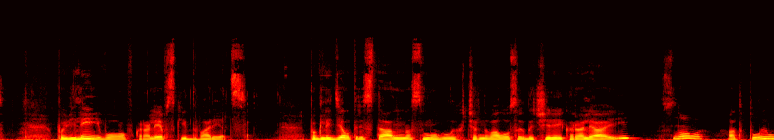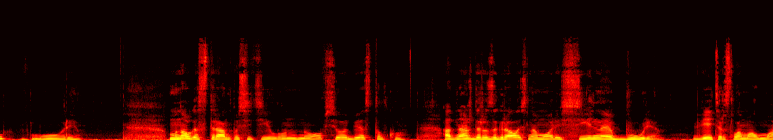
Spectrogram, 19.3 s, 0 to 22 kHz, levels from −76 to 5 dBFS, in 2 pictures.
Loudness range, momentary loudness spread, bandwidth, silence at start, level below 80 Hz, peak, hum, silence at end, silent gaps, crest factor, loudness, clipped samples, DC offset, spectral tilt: 4 LU; 16 LU; 16 kHz; 0 s; -46 dBFS; -6 dBFS; none; 0 s; none; 16 dB; -23 LUFS; under 0.1%; under 0.1%; -7 dB/octave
